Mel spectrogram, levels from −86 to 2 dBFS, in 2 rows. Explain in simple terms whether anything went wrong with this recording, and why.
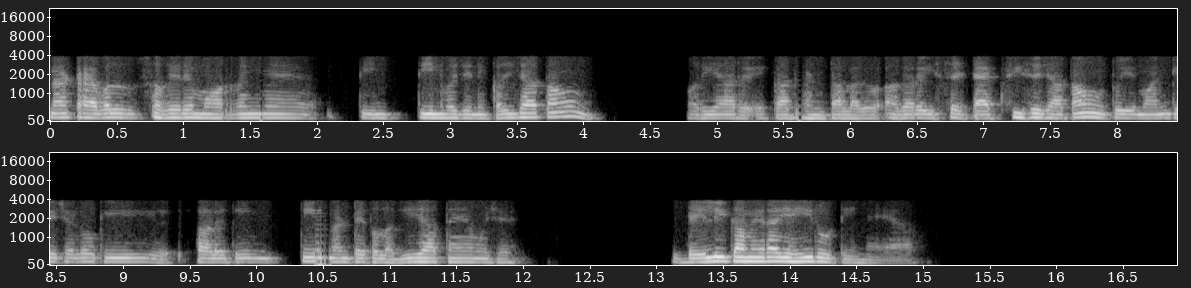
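The whole recording passed through a Bluetooth CVSD headset codec. It is a narrowband phone-style codec. It keeps nothing above 4 kHz, so the speech sounds muffled. S sounds turn scratchy, loud bright sounds distort, and a grainy hiss sits underneath throughout.

There are also three moments of Bluetooth headset packet repeated. Bits of sound went missing between headset and phone, and the last chunk was replayed instead. Short buzzy stutters come at 1.58 to 1.60 s and 5.61 to 5.65 s. A longer, broken-up patch runs from 10.44 to 10.55 s.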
